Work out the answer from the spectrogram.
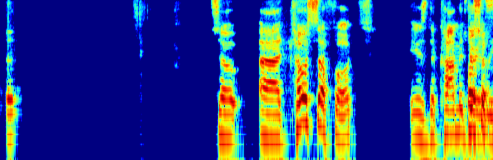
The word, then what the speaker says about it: Tosafot: In my opinion, the reason, how do you pronounce it? So Tosafot is the commentary that we Tosafot.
